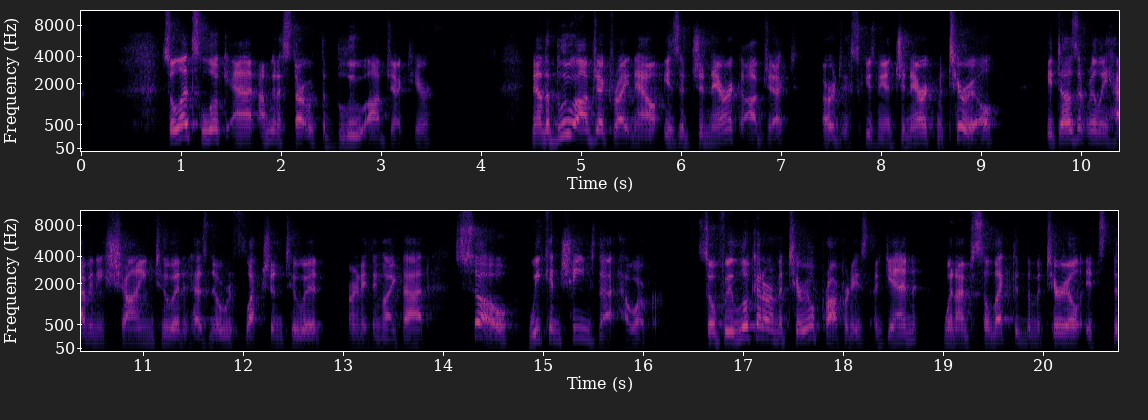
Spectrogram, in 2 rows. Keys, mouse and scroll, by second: 3.9-8.8 drag.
